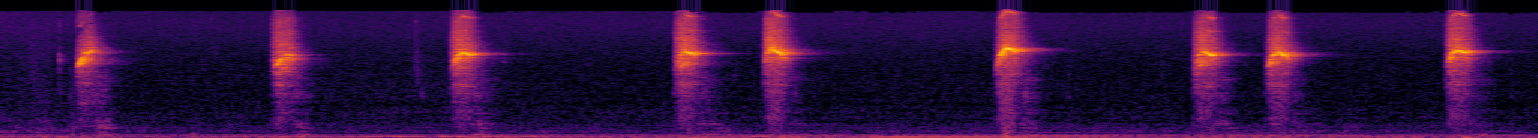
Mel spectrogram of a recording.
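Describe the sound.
A person whistles an imitation of a chaffinch call: nine short, sharp, high-pitched chirps at irregular intervals, clear against a quiet background with no talking.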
